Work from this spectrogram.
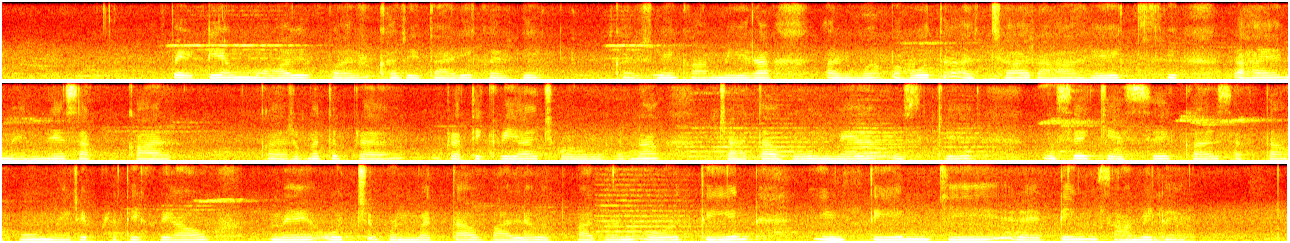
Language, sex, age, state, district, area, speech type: Hindi, female, 30-45, Madhya Pradesh, Harda, urban, read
